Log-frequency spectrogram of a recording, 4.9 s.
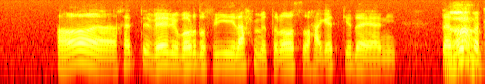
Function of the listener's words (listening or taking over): listening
